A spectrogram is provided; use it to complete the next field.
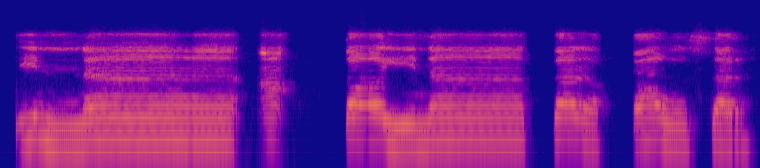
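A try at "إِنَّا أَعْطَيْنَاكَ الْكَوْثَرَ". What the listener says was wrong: Ya, ain dulu baru ain ya. A dulu baru ain. Kalau tadi langsung ke ain. Jangan. Ina alif dulu. Inna baru ke neken.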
